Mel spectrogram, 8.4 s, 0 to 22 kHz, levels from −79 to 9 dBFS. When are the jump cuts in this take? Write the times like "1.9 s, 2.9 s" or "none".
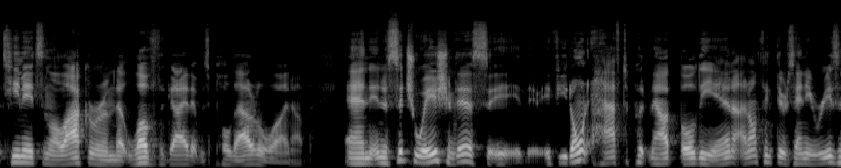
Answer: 4.5 s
